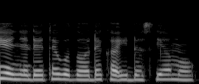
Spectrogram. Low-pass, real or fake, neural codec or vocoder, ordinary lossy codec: 7.2 kHz; real; none; none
